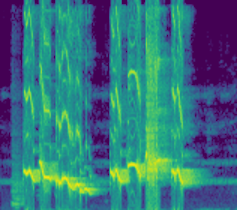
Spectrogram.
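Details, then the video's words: Kacer, the Oriental magpie-robin, delivering open, ringing ngeplong phrases meant to draw replies from other magpie-robins; two strong whistled bursts with slurred descending notes, a harsher note in the middle, and a fading tail. "Terapi suara Kacer ngeplong untuk pancingan Kacer apapun agar ikut bunyi nyaut gacor"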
